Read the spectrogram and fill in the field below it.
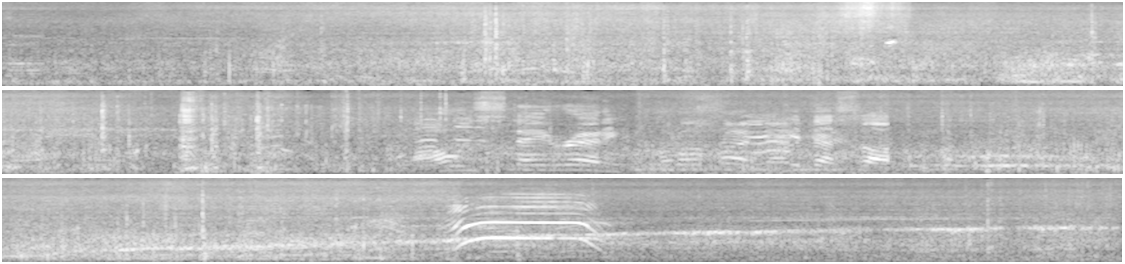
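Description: Sleds slide and scrape over snow.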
